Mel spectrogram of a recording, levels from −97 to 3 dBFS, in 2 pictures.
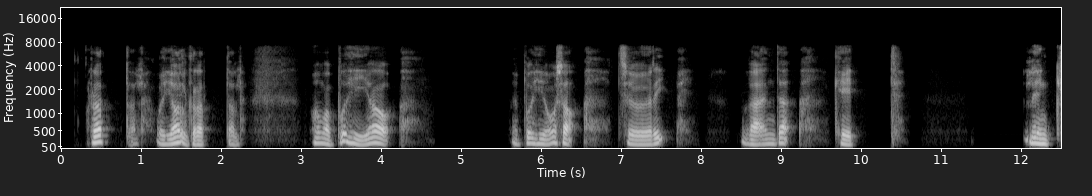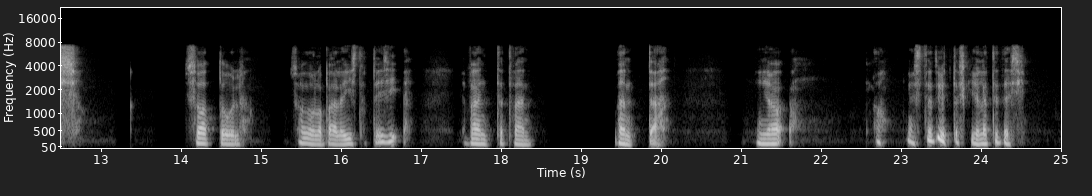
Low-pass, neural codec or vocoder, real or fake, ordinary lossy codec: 7.2 kHz; codec, 16 kHz, 16 kbps, FunCodec, trained on Chinese and English, 50 frames a second; fake; none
